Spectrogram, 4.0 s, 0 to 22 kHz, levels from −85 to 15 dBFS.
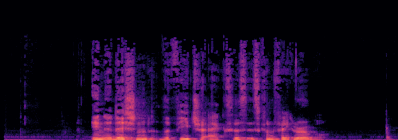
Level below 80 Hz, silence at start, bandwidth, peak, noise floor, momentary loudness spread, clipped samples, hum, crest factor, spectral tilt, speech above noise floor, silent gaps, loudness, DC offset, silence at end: -50 dBFS; 0.05 s; 16 kHz; -2 dBFS; -52 dBFS; 9 LU; under 0.1%; none; 20 dB; -5.5 dB/octave; 33 dB; none; -20 LUFS; under 0.1%; 0.05 s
